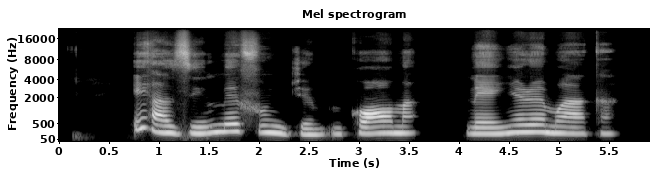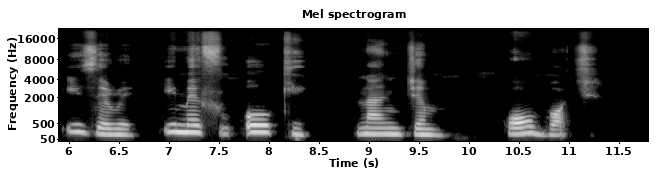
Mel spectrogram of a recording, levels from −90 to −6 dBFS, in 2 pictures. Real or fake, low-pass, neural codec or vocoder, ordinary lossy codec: fake; none; autoencoder, 48 kHz, 128 numbers a frame, DAC-VAE, trained on Japanese speech; none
